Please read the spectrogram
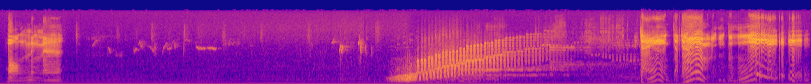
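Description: A steady low hum with faint short chirps, then a loud pitched sound that sweeps upward over about three seconds and fades; speech is heard at the start and again near the end.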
